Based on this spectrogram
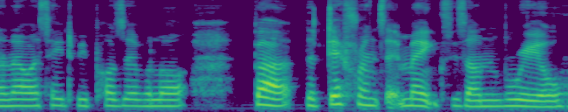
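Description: A woman speaks at a very fast pace. Her tone is dark and mellow. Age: 30s. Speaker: podcast host with fibromyalgia. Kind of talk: casual solo talk. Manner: hesitant, many fillers.

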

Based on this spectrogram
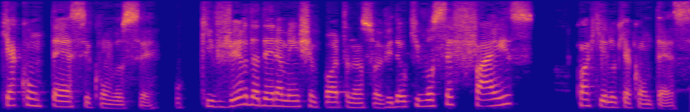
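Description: A man with a fairly high pitch has an ordinary speaking voice and a moderate pace. The sound is dry and close, with no echo. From Brazil, São Paulo. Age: 30s. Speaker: podcast host and radio/TV communicator. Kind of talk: casual chat.

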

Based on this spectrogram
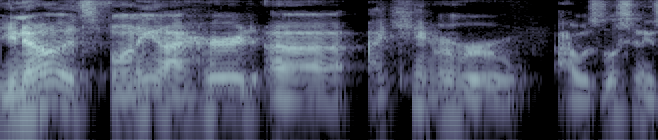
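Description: In a South Carolina accent, a man talks at a fairly quick pace with a bright, sharp tone and ordinary pitch variation. The recording is very clean, with a silent background. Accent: Southern US (South Carolina). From US South, rural South Carolina. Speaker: musician. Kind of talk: casual chat. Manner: halting, repeats words.

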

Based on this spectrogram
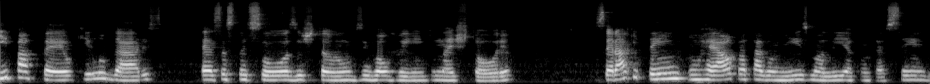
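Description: A woman's somewhat breathy voice unfolds at a fairly slow pace. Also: medium pitch for a woman, ordinary pitch variation. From Brazilian Northeast. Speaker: early childhood teacher. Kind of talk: interview conversation.

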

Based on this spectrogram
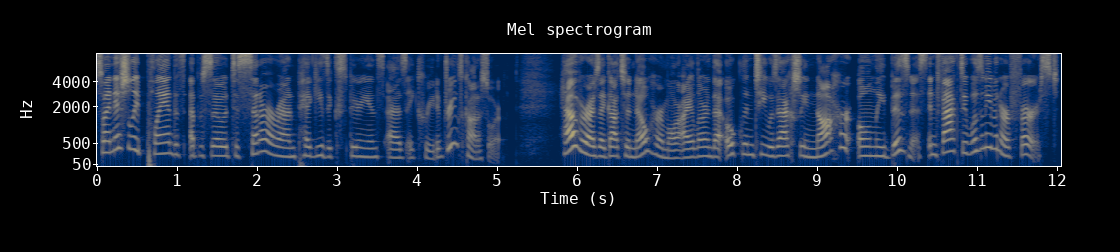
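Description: A woman at a medium pitch, speaking at a very fast pace. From Taiwan. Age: 20s. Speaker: podcast host. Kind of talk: scripted narration; casual interview.

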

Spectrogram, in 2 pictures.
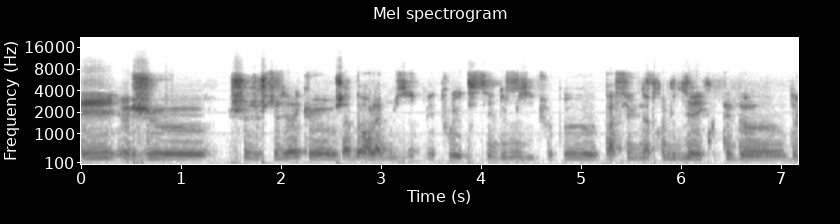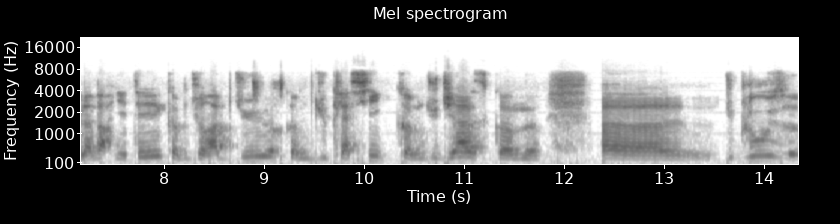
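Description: A man speaks at a very slow pace with big swings in loudness. Noticeable background noise is present. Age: 30s. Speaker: rapper. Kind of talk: interview.

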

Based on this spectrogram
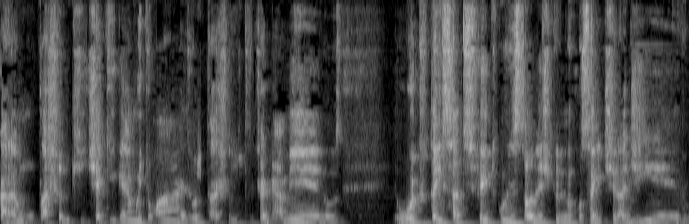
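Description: This man has a medium pitch and a somewhat breathy voice. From Brazil, mixed (Ceará, Santos). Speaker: business podcast host. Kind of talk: casual live business talk. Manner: animated.

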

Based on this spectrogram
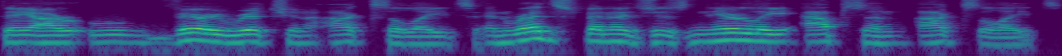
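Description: With an American accent, a man in an unremarkable speaking voice talks at a moderate pace with a fairly high pitch and ordinary pitch variation, the sound dry and close with no echo. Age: 60s. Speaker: cardiologist. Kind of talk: interview conversation.

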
